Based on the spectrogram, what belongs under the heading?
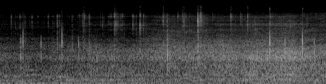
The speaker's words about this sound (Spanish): Me gusta que empiece con este sonido de fogata y mar, así nos teletransportamos un poco.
